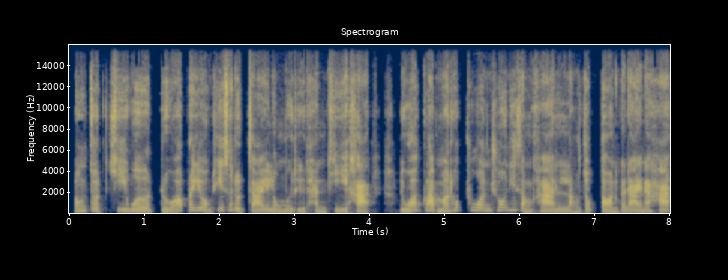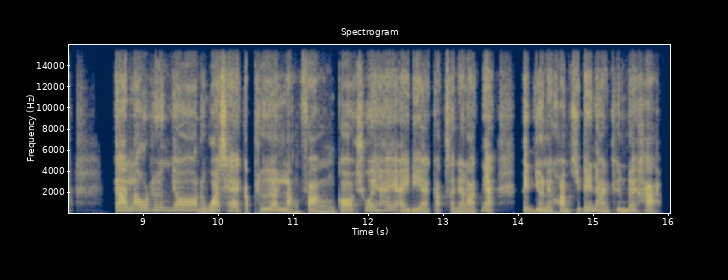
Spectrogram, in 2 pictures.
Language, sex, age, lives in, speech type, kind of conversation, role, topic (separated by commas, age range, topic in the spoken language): Thai, female, 30-34, Thailand, read, expert-assistant, expert, ถ้าอยากเริ่มต้นอ่านวรรณกรรมคลาสสิก แต่มีเวลาจำกัด ควรวางแผนเลือกอ่านเรื่องไหนก่อนดี?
